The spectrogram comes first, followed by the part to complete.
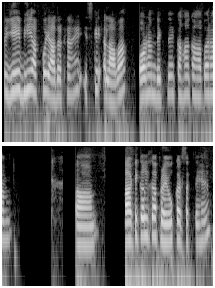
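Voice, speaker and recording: A woman teaching English grammar in a classroom-style lesson, asking questions and answering them herself, repeating examples slowly. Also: on the high side, steady tone, clear, resonant tone, dry recording, rough recording.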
